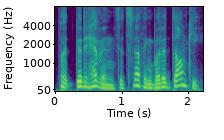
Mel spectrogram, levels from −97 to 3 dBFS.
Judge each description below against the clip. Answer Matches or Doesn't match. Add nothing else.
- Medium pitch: Matches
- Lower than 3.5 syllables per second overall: Doesn't match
